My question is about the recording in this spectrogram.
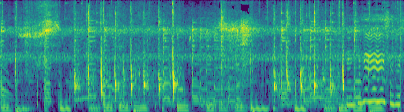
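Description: Clip-clop of trotting horse hooves, a sound effect of quick, sharp hoofbeats, laid over background music with a repeating bass line.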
